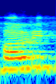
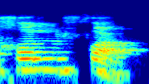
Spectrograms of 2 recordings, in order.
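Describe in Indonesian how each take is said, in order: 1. Ada vokal yang terdengar di antara l dan f. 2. Huruf l langsung menyambung ke f, tidak ada vokal. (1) "Jangan khalif ya" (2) "lamnya sukun"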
